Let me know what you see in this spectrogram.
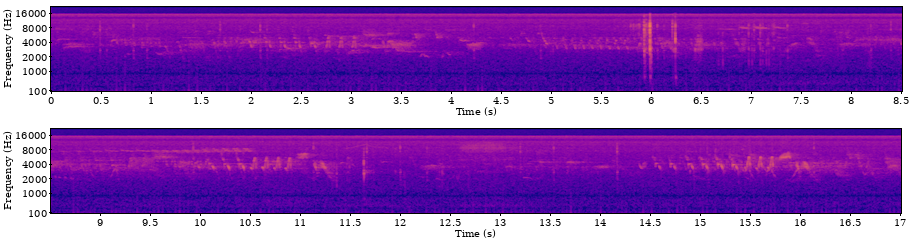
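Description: Faint birdsong: several songbirds calling, with repeated rapid trills. One sharp click about six seconds in.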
